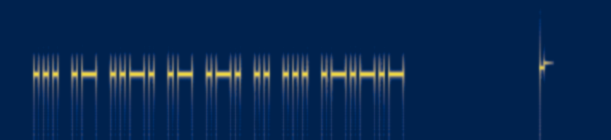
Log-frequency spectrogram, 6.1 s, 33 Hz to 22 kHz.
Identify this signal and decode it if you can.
Morse code, heard as a keyed tone, about 25 wpm, 700 Hz. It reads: SAFARIS.
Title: A Sound Of Thunder 25wpm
